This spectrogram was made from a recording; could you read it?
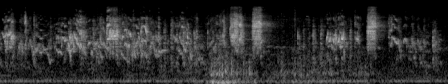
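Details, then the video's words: Happy budgerigar chirping: steady high, scratchy warbling and squawky chirps, with a brief low knock about halfway through and loud sharp squeaks near the end. "Happy budgie chirping sounds"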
